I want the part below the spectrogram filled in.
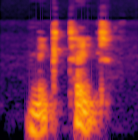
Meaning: To wink or blink; (of certain animals) to close the nictating membrane
- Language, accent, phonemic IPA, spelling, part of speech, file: English, Southern England, /nɪkˈteɪt/, nictate, verb, LL-Q1860 (eng)-nictate.wav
